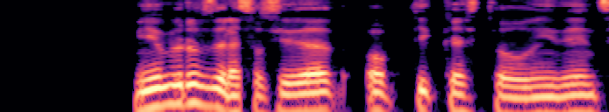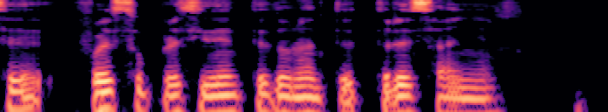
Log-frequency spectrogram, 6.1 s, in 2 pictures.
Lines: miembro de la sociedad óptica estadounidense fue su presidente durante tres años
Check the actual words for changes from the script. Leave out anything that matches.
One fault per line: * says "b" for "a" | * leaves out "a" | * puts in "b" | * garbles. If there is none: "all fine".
all fine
